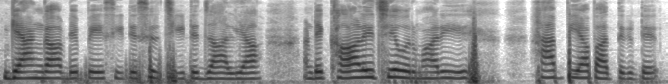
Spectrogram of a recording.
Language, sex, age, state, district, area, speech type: Tamil, female, 18-30, Tamil Nadu, Thanjavur, urban, spontaneous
